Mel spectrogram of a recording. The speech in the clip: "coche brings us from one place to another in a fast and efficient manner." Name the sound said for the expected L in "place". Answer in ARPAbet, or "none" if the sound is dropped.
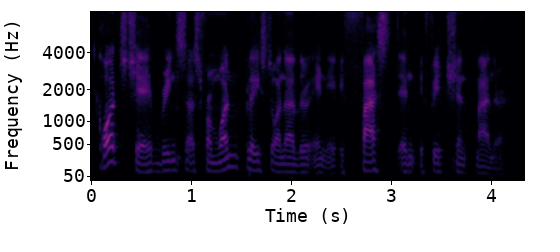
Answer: L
